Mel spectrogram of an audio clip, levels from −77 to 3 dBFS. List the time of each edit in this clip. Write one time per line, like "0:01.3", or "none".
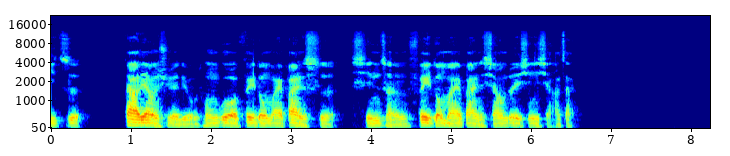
0:03.7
